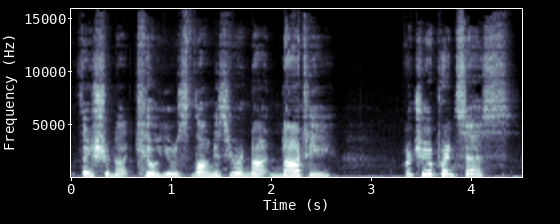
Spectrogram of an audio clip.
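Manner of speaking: put-on high, forceful girl's voice; high robber-girl voice, rising to a question; bold robber girl. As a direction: reassure bluntly, then ask curiously, high-pitched.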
